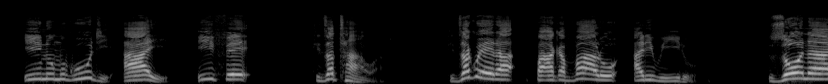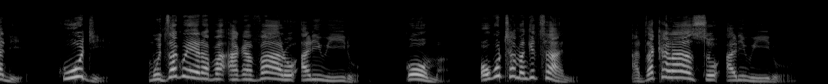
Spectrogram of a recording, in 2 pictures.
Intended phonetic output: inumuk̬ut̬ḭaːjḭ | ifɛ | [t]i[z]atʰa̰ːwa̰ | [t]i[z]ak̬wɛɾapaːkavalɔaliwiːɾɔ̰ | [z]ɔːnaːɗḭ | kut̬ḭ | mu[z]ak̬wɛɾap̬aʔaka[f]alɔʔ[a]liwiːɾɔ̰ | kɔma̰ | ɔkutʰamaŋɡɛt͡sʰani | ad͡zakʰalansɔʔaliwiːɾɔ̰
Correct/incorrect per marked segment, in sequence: correct, incorrect, correct, incorrect, correct, incorrect, incorrect, correct

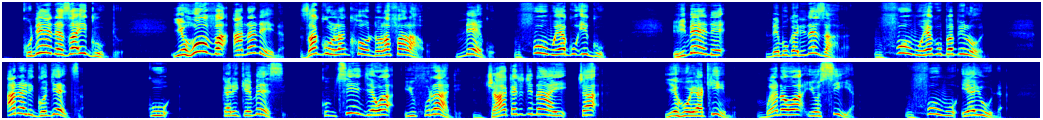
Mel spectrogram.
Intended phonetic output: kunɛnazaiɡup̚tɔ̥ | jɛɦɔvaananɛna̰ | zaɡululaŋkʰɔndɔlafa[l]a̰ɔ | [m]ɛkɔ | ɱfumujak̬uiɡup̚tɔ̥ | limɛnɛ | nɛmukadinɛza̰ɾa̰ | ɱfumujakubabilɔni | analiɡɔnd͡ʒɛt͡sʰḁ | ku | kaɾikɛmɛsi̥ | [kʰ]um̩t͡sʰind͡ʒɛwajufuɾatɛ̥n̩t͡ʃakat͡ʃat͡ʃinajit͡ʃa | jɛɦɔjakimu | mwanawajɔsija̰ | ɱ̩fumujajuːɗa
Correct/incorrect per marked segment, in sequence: correct, incorrect, incorrect

